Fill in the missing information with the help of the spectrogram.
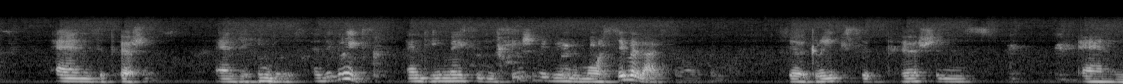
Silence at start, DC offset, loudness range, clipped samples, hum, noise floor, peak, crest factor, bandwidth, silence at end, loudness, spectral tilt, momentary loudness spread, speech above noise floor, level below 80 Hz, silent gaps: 0 s; under 0.1%; 4 LU; under 0.1%; none; -46 dBFS; -8 dBFS; 18 dB; 11 kHz; 0 s; -25 LUFS; -4.5 dB/octave; 19 LU; 22 dB; -68 dBFS; none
